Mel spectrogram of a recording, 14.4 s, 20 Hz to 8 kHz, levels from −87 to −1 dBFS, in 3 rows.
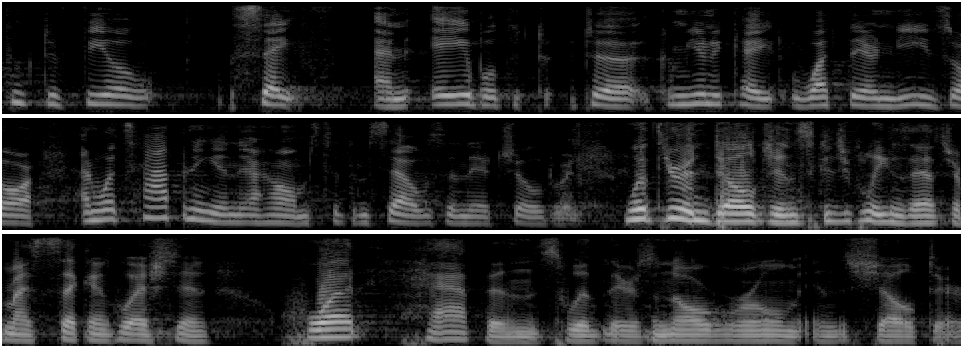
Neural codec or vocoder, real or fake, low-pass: vocoder, 22.05 kHz, 80 mel bands, Vocos; fake; 7.2 kHz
